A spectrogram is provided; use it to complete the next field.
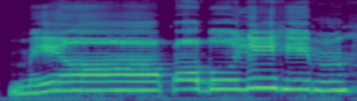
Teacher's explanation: نون ساکن کے بعد قوف حروف اخفا میں سے آ گیا ہے تو ادھر اخفا کریں گے، آواز کو ناک میں چھپا کر پڑھیں گے ، قبلہم قب با ساکن ہے اور حروف قلقلہ میں سے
